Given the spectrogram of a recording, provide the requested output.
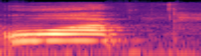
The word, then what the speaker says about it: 我: When you pronounce this sound, your lips change from a small circle into a little bit bigger circle. So 我. But it's always in a circle, okay?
